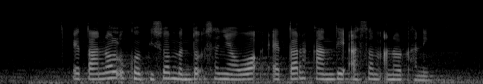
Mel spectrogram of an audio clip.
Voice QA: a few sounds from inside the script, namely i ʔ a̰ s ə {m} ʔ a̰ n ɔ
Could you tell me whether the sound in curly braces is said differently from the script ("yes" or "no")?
no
